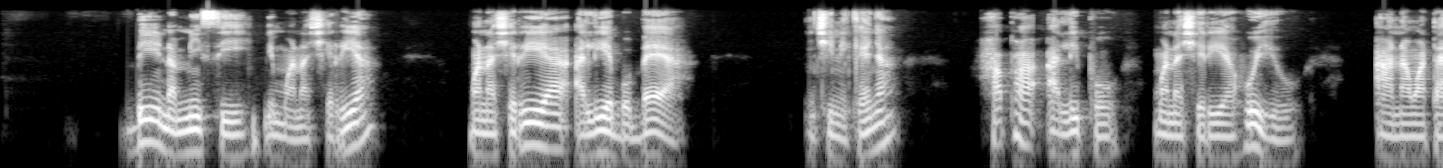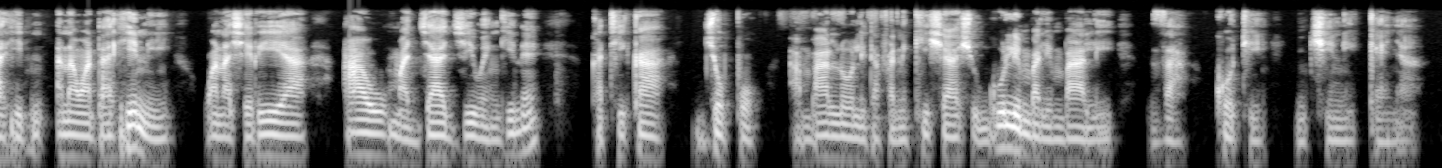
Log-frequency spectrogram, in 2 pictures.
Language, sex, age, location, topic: Swahili, male, 25-35, Kisumu, government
